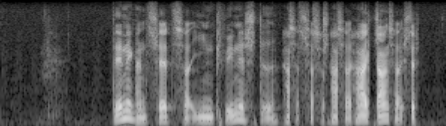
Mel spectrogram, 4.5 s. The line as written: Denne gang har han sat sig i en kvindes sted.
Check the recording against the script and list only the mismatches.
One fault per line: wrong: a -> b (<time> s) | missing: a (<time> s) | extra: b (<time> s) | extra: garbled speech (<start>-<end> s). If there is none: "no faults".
missing: gang har (1.3 s)
extra: garbled speech (2.8-4.2 s)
